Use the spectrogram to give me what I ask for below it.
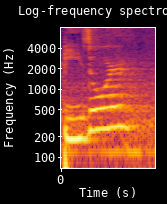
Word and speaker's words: bezoar: But Lisa went to the doctor, and the doctor showed her this thing that is called a bezoar. Do you know what a bezoar is? – Are you pronouncing it right? – Yeah, B-E-A-Z-O-R.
